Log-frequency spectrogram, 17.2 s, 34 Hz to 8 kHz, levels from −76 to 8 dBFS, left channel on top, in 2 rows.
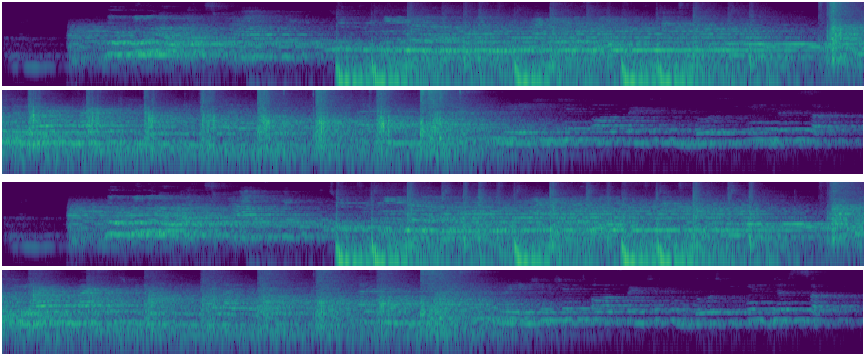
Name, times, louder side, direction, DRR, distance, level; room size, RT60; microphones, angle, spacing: sound 1, 0.6-2.7 3.3-7.6, right 2 dB, 25° right, 0.5 m, -33 dB
voice 1, 1.0-2.7 3.2-4.8 5.3-6.2 6.6-7.1 8.6-8.8 12.5-12.9, equal, 5° right, -5 dB, 1.4 m, -35 dB
voice 2, 1.7-4.6 7.2-8.0 8.3-12.6 13.0-16.8, equal, 55° right, -2 dB, 1.0 m, -37 dB
sound 2, 1.9-9.1, left 2 dB, 75° right, 1.1 m, -35 dB
sound 3, 8.2-13.3, left 4 dB, 35° left, 0.5 m, -30 dB
9.5 x 8.5 x 3.8 m, 2.9 s
head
